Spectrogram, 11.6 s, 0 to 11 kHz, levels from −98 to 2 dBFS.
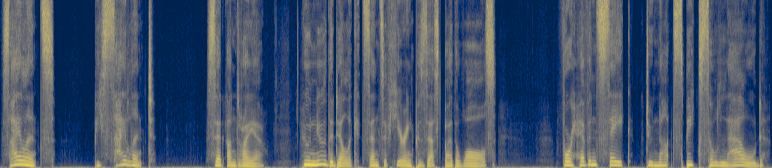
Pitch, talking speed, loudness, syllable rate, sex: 205 Hz, 120 wpm, -17 LUFS, 4.3 syllables/s, female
